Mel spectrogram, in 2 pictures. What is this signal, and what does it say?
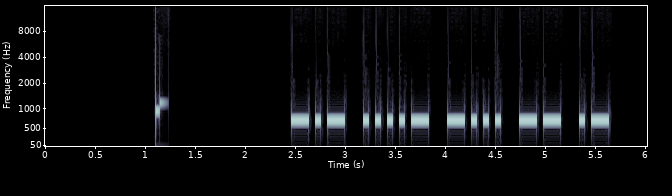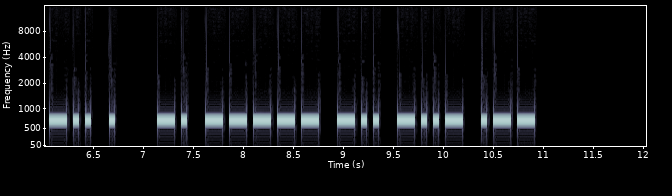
Morse code, heard as a keyed tone, about 21 wpm, 700 Hz. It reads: K4BMA DE N0DXW
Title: USA Callsign DE Callsign - 5 Characters - 20wpm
